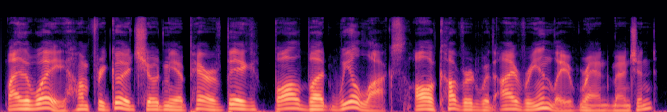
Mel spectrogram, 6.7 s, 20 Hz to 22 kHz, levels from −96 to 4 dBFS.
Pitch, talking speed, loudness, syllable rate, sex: 120 Hz, 200 wpm, -17 LUFS, 5.1 syllables/s, male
